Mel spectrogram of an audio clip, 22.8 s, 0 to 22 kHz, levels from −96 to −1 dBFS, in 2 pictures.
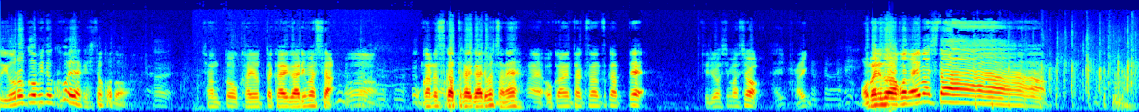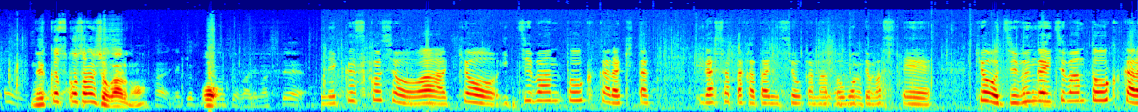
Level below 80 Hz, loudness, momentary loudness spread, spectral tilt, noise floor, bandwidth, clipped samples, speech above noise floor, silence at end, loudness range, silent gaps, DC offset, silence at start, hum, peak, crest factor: -64 dBFS; -17 LUFS; 22 LU; -5 dB/octave; -65 dBFS; 15.5 kHz; under 0.1%; 48 dB; 0 s; 6 LU; none; under 0.1%; 0 s; none; 0 dBFS; 18 dB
